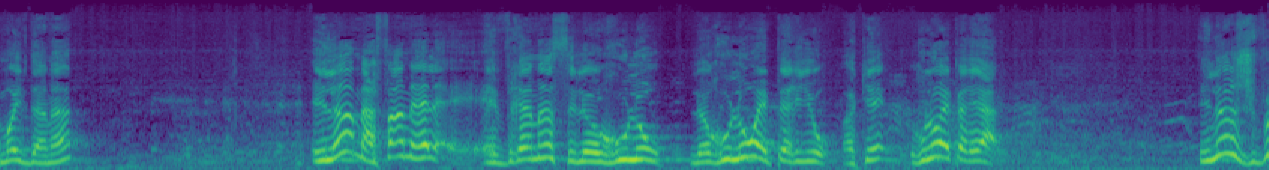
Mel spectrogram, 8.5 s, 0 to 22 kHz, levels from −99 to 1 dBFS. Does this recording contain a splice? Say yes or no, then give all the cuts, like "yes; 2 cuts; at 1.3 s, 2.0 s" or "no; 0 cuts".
no; 0 cuts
